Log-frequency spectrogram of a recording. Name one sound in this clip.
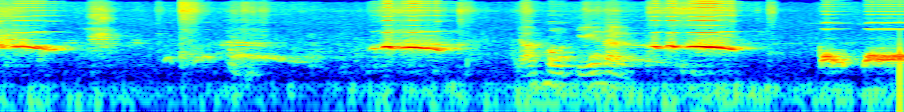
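A dove calls with short whistling coos close by.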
